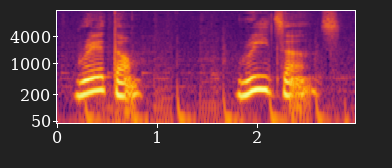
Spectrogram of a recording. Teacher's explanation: Rhythm、Reasons のアクセントが最初の音節にあります。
